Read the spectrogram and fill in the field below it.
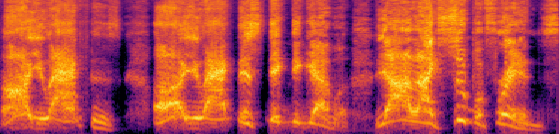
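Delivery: high, loud laughing taunt; laughing shout. Real, not acted. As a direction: yell it through laughter at the actors. Laughing, mocking the chatters.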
